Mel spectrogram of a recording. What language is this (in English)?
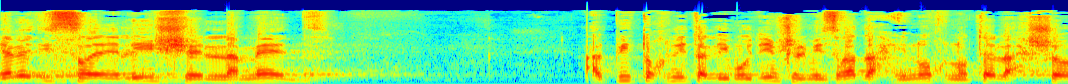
Hebrew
